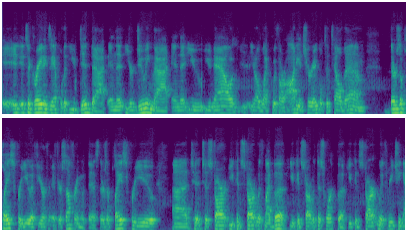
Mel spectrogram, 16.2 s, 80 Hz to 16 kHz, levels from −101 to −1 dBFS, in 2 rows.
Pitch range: 105-130 Hz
